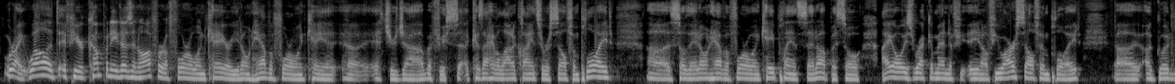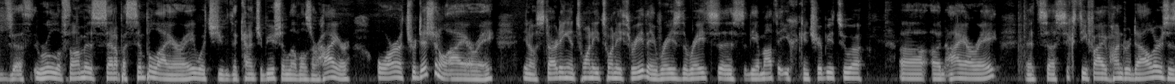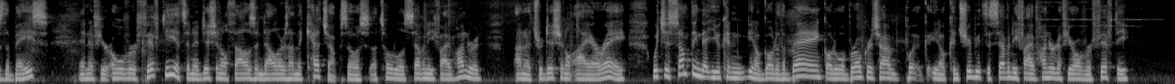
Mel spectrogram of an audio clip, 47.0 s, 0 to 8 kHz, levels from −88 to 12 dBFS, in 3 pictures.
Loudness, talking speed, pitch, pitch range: -28 LUFS, 205 wpm, 135 Hz, 125-150 Hz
